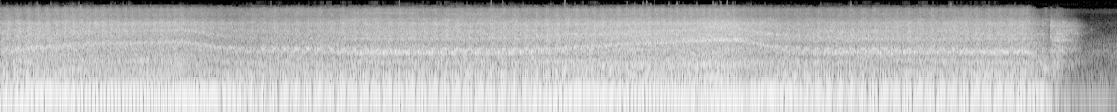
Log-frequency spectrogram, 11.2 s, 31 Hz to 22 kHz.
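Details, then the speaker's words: BMW K100 motorcycle, first start since 1998 after 22 years in storage, with fresh petrol and an oil change: even, smooth running with clean rises and falls in revs, no obvious knocking. Fuel injectors still need proper testing. "it sounded good to me in terms of there's no obvious knocking or anything like that"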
